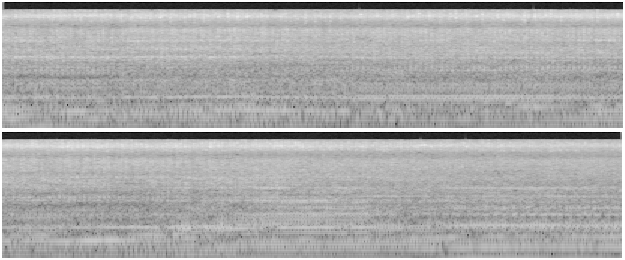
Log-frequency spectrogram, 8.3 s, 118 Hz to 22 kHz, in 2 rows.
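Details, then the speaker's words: 1974 Johnson 15 hp two-stroke outboard on a 16 ft boat, pond test after a new fuel line, plugs, gear oil, water-pump impeller and carb tuning. A smooth, even drone picks up cleanly with throttle: normal running. "seems to be doing well i'll fire it up and take it for a run around and just to show you how it's doing"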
